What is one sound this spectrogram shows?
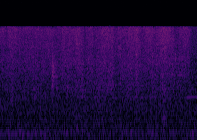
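A board eraser wipes across a blackboard.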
